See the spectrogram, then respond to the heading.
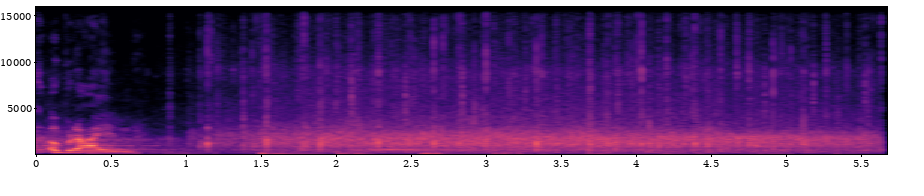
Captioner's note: audience applauding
